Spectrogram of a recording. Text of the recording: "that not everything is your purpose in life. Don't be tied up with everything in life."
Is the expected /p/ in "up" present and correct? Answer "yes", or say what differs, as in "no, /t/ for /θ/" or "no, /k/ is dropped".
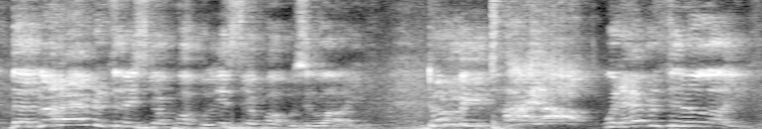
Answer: no, /f/ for /p/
